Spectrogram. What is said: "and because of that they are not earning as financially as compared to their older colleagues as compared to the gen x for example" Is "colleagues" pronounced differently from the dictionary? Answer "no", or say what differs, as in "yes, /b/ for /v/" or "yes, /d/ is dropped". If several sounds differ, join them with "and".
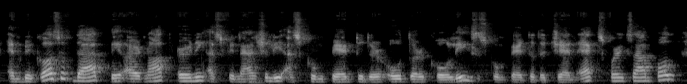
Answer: yes, /s/ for /z/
